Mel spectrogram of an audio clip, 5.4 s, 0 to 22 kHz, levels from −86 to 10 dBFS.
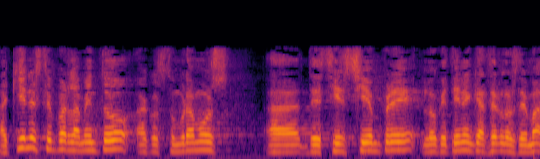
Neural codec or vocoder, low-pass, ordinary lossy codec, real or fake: none; 7.2 kHz; none; real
